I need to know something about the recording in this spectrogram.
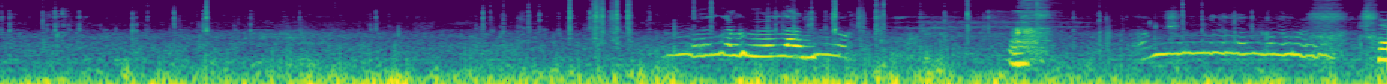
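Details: Stray street cat meows as it eats cat food on a cold day: after several seconds of low background rumble, a wavering meow, a short sharp cry, then another steady meow, with soft chewing clicks throughout.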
